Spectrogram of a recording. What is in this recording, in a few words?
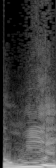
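"nong2ye4", Mandarin Chinese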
